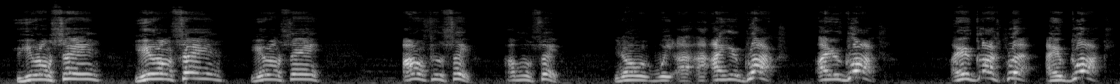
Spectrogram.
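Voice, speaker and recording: Using a put-on character voice, the speaker talks at a fairly high pitch in a raised, projected voice, with long, frequent pauses. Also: moderate pace. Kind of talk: street slang.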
